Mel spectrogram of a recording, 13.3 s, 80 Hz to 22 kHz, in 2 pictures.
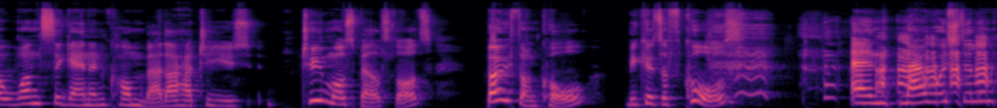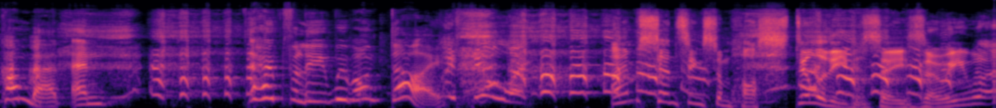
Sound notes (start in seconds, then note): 4.7 laughter; 9.4 loses it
